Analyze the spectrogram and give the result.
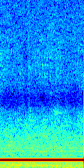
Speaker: anybody feeling healthy no because when's the last time you heard that noise that's the sound of a heart monitor when the heart is flatlined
